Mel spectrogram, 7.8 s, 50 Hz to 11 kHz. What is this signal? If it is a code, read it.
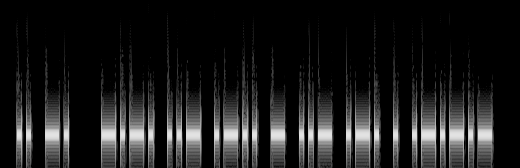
Morse code, heard as a keyed tone, about 17 wpm, 700 Hz. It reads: IN CULTURE.
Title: Sentences from Top 1000 Words - Review Part 6 - 17wpm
